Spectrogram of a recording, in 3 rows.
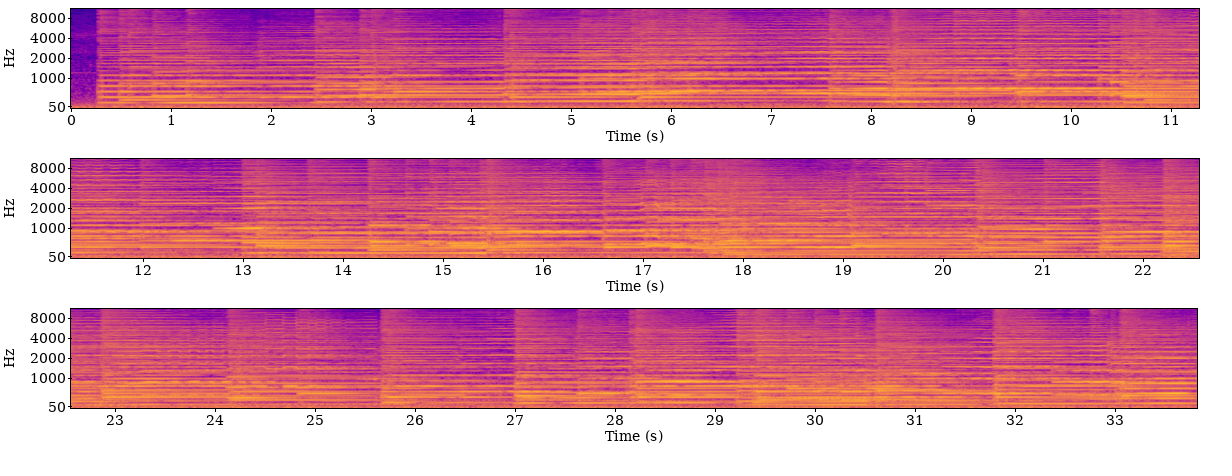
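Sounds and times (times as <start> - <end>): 
trio sonata for two violins and continuo: 0.0 - 33.8.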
